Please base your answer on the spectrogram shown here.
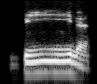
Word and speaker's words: Biene: Nah, ini kalau huruf I bertemu E, maka dia dibacanya tetap I tapi panjang I-nya ya. Jadi seperti ditahan. Jadinya di sini bacanya apa? Bine ya. Bine ya, jangan dibaca Bine tapi Bine ya.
